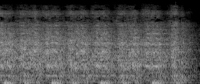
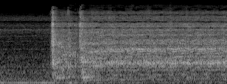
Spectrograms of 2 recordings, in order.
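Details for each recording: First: Grandfather's Harley-Davidson motorcycle, unridden over 15 years: starter turns the engine in labored pulses, about four a second, then sags and dies; slow cranking from a weak battery, with an oil leak found while cranking. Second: Grandpa's Harley-Davidson off the road over 15 years, spark plugs out, turned over on starter despite suspected dead battery: steady, even cranking with no binding, clunks or slowing; engine turns over freely, nothing locked up.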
